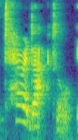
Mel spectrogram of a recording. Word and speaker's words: pterodactyl: Because the P is silent. That's because pterodactyl is spelt with a silent p at the beginning.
